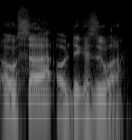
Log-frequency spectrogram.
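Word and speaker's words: Osa Odighizuwa: Dallas word, but his name is Osa Odigizua.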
